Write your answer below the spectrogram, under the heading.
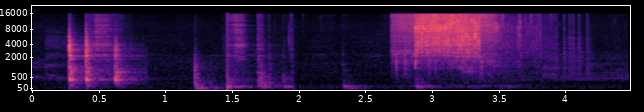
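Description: A few sharp knocks and clatter as a clear jug is handled, then a kitchen tap running hard into the jug over a stainless steel sink for about a second.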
